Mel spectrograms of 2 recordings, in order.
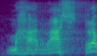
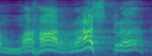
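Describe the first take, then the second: First: Maharashtra soft, low, drawn out, rising at the end; quiet slow Maharashtra; slow soft call. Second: Maharashtra louder and higher, drawn out very slowly; booming slow Maharashtra; swelling proclamation. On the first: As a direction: breathe Maharashtra gently as a question. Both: Shown as a demonstration.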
